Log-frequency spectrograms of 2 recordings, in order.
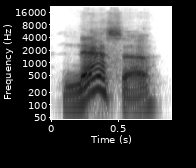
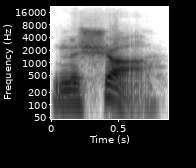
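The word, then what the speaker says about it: נָשָׁא: They have the phonetic pronunciation right here. Strong's 45377 isn't NASA. It's Nashaw.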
